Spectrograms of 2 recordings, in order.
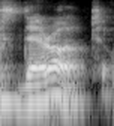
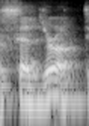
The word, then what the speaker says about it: Sderot: And just to illustrate to the listeners what that means, many listeners will have heard of the Israeli town of Sderot or Sedrot, depending on how you pronounce it.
